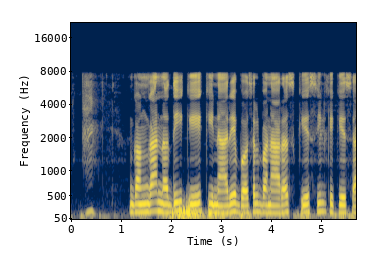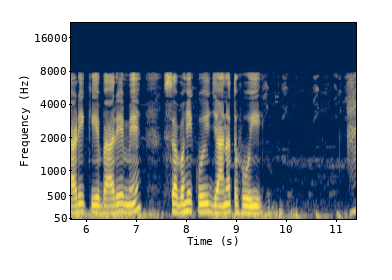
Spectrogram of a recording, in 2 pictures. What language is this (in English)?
Bhojpuri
